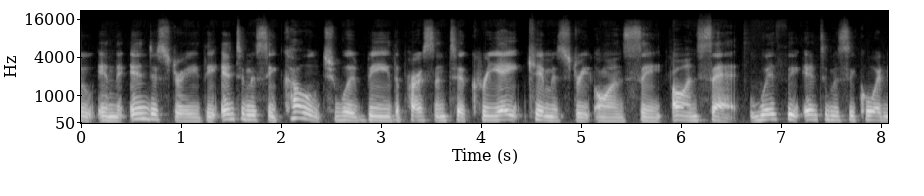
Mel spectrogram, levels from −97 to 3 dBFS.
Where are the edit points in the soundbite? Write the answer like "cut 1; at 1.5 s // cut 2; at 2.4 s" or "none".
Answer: cut 1; at 6.6 s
